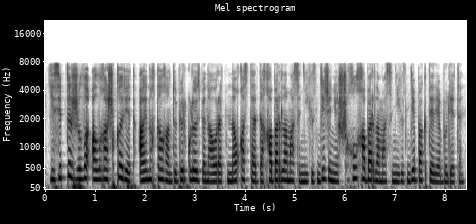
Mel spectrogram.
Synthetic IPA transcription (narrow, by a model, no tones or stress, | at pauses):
je̞se̞p̚t̪ɪʒəlˠəʔɑlˠʁɑʃqəɾe̞t̪ɑjnəqt̪ɑlˠʁɑnt̪ʰubʲe̞rkulʲˠo̞zbe̞nɑwəɾɑt̪ənːɑwqɑst̪æɾd̪ɪχɑbɑɾlˠɑmɑsəne̞ɡʲɪzɪnd̪e̞ʒæne̞ʃʊʁəlˠχɑbɑɾlˠɑmɑsəne̞ɡʲɪzɪnd̪e̞bakt̪e̞ɾʲijabɵle̞t̪ɪn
